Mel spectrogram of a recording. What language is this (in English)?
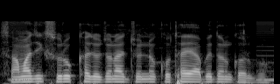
Bangla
